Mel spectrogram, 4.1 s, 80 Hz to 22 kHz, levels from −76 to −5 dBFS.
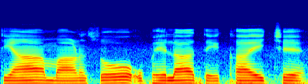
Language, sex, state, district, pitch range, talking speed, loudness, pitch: Gujarati, male, Gujarat, Gandhinagar, 125-135 Hz, 75 wpm, -16 LUFS, 130 Hz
